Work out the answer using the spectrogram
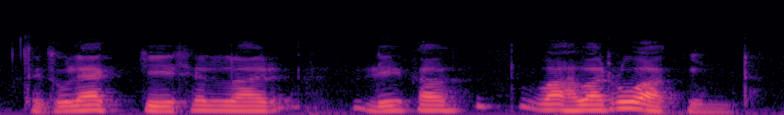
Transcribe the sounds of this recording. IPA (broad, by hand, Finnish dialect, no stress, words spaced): se tul ækːiː selːɑi liːkɑ ʋɑhʋɑ ruɑ̝kintɑ̥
